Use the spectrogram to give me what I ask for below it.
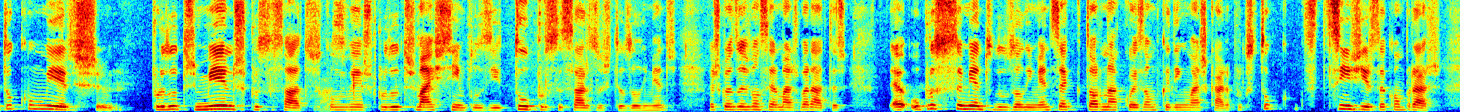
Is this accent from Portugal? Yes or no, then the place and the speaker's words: yes; Porto, Norte, Portugal; eu sou do Porto, não é?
